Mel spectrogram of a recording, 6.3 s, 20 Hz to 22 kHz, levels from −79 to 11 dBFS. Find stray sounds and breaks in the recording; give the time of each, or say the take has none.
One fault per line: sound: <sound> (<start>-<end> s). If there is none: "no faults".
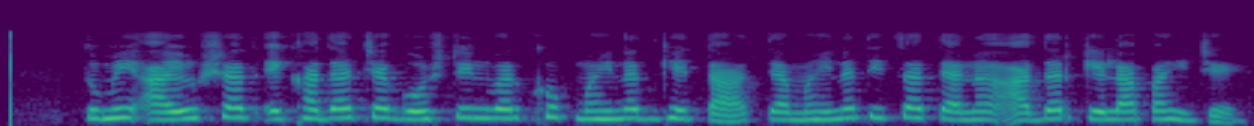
no faults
